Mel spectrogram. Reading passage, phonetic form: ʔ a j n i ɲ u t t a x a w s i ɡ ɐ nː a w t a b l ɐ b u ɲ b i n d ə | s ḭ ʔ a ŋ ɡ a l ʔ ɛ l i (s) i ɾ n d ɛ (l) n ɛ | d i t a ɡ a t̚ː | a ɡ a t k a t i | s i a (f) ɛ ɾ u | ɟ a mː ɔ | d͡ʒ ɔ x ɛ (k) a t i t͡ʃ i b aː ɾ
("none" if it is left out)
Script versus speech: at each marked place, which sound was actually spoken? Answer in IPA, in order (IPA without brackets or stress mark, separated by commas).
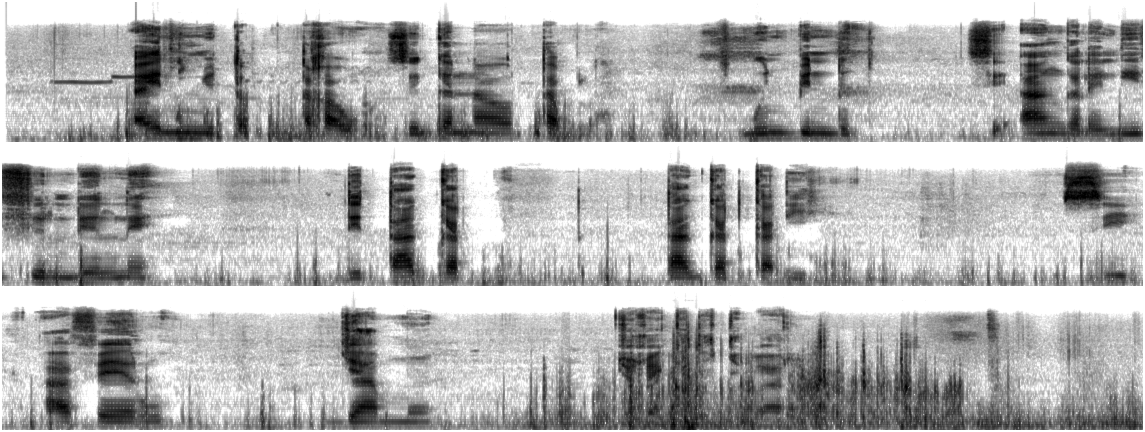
f, l, f, k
